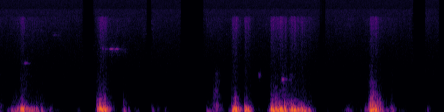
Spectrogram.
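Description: A string of short, low, muffled thuds picked up by an open microphone on a video call, about five of them at uneven intervals, with the loudest near the start and about a second in.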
